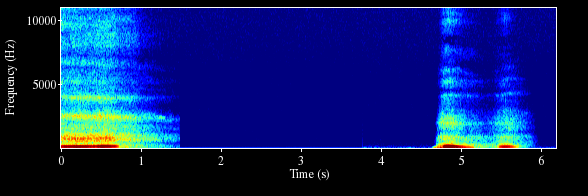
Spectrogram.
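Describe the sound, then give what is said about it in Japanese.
Slow breathing, in through the nose and out through the mouth, heard as a long, soft, voiced sigh-like exhale. After a silent pause come two shorter breathy sounds, all fairly faint. “鼻からゆっくり息を吸って、口から吐いて、”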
